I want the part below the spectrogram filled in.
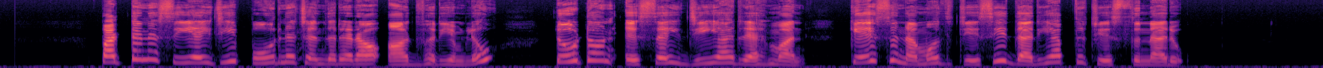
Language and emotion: Telugu, neutral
